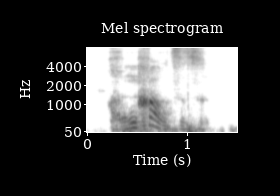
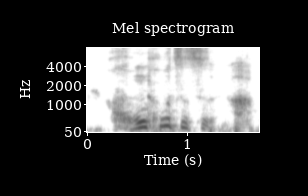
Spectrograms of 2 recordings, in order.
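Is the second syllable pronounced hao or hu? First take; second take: hao; hu. First: The second syllable is pronounced hao. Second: The second syllable is pronounced hu. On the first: The speaker calls it wrong. "把它读成了“鸿浩之志”" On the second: The speaker calls it right. "他把“鸿鹄之志”"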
